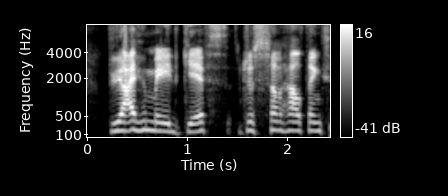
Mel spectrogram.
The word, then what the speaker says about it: GIFs: You know, like the guy who made GIFs just somehow thinks it's GIFs, and I'm like, nah, it's GIFs. It's a hard G, Yes.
